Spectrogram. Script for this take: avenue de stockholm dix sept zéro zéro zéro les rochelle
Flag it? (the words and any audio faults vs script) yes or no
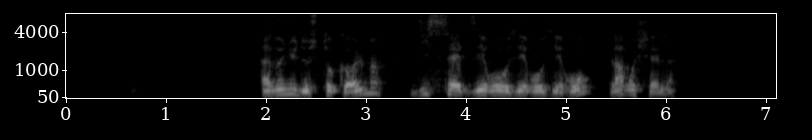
yes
